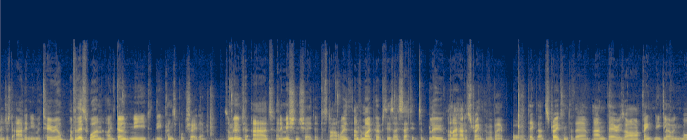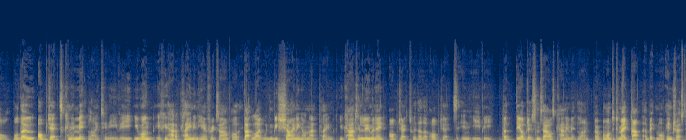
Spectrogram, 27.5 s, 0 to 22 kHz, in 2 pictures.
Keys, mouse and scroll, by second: 2.3 click, 4.2 Delete, 4.6 click, 6.7 click, 9.3 click, 10.4 4, 10.5 click, 11.8-12.4 scroll down 1, 12.4 middle click, 13.5 scroll down 1, 13.9-15.4 scroll up 1, 24.6-25.7 scroll up 1.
